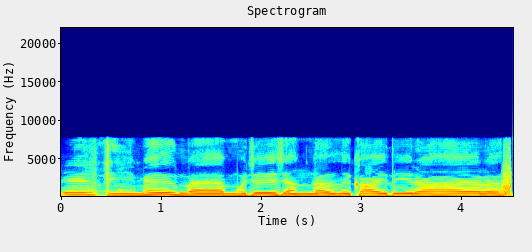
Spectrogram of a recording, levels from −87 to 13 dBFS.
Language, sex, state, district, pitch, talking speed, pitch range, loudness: Hindi, male, Chhattisgarh, Raigarh, 235 Hz, 130 wpm, 230-245 Hz, -9 LUFS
